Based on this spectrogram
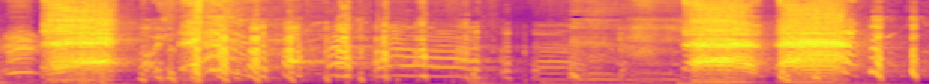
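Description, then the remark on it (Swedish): A koala bellows with harsh, rasping snorts at the start and again near the end, separated by a run of wavering, pig-like grunting tones, fairly loud and without any talk. “Koalan kan låta som en riktigt arg gris.”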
